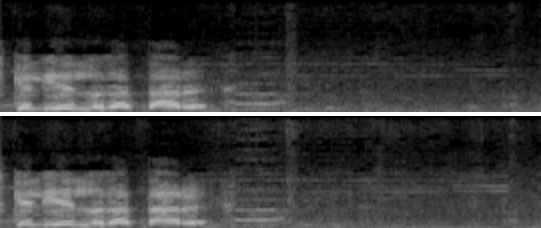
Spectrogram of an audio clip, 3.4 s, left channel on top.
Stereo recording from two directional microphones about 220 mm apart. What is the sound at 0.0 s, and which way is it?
Speech, 10° right (ahead or behind).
